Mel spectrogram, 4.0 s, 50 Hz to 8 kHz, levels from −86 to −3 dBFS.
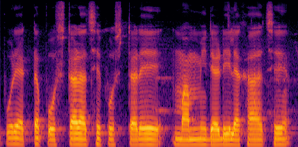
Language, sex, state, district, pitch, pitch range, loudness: Bengali, male, West Bengal, Cooch Behar, 105 Hz, 105-110 Hz, -18 LUFS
